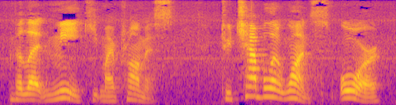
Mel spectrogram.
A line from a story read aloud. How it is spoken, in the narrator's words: shouted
